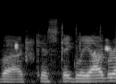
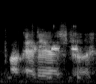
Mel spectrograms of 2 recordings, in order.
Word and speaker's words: Cagliostro: Yeah, I haven't seen like a ton of it, but I've seen like parts of the Castle of Castigliagro, I think is how you say it. Cagliostro.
